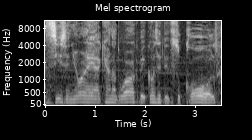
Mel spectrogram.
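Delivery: slow, soft mock Mexican accent. Co-host doing a requested impression, slow mock Mexican accent. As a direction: drag it out in a put-on Mexican accent. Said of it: "you do an impression there of, uh, an, a Mexican".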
